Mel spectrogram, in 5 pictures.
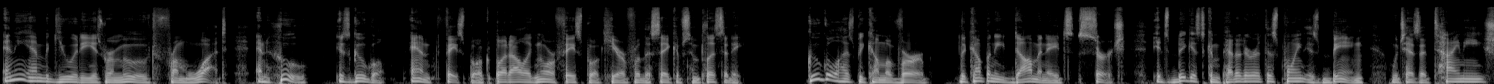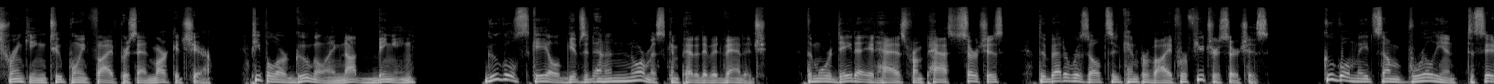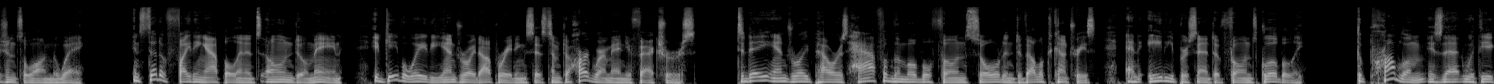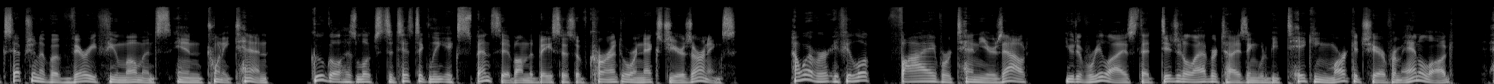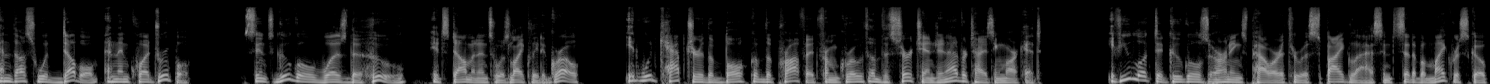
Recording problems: squashed, flat; heavily

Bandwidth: 15 kHz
